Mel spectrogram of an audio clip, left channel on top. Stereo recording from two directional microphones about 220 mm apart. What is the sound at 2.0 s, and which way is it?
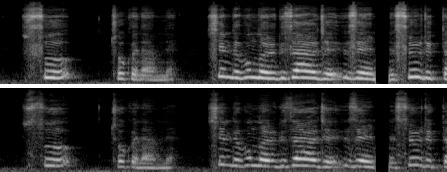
Speech, 45° left (ahead or behind).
